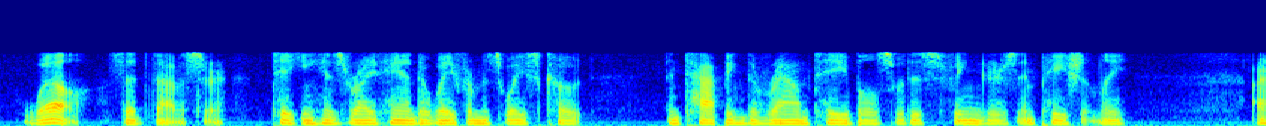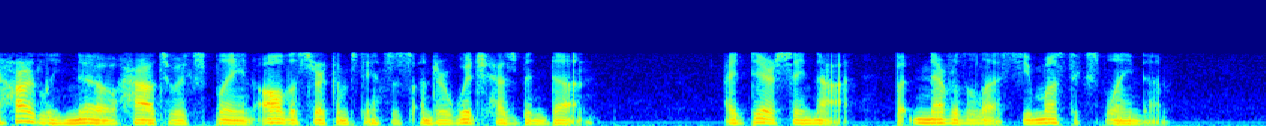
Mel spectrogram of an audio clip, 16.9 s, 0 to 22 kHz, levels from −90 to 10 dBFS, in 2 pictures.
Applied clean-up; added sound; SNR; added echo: none; none; none; none.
